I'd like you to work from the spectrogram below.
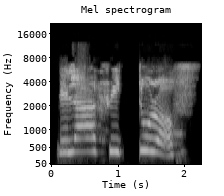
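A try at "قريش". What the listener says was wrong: তু না তো এটা কফ, এটা কফ কুরাইশ।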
